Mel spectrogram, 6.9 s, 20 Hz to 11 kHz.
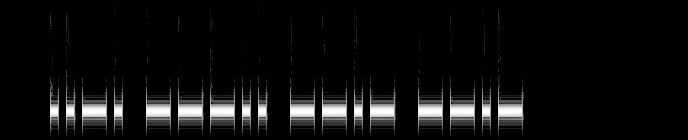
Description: Morse code, heard as a keyed tone, about 15 wpm, 700 Hz. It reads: F8QQ
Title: DXCC-100 Call Signs - 4 Characters - Repeated 3x - 15wpm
